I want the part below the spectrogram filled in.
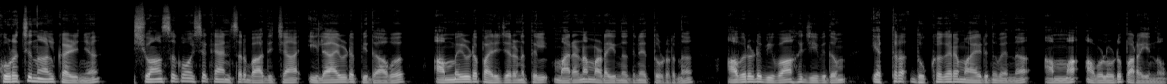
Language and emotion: Malayalam, neutral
